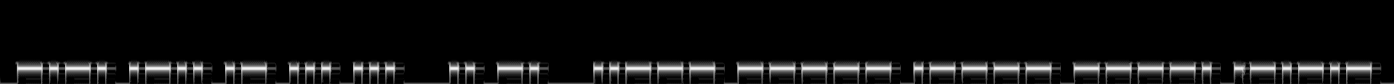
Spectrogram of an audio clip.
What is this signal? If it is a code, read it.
Morse code, heard as a keyed tone, about 15 wpm, 750 Hz. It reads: CLASS IN 2019.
